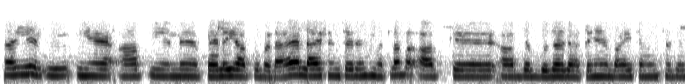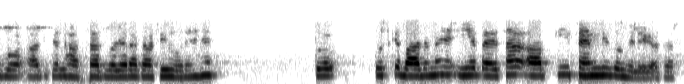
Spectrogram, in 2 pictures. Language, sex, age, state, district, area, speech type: Urdu, male, 18-30, Delhi, North West Delhi, urban, conversation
